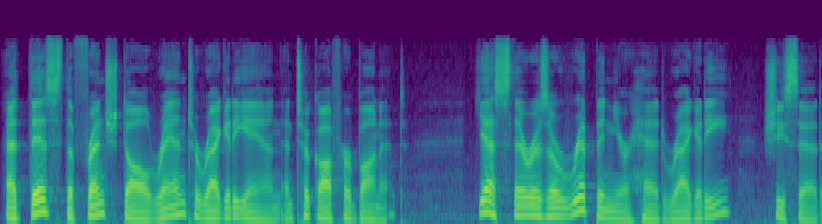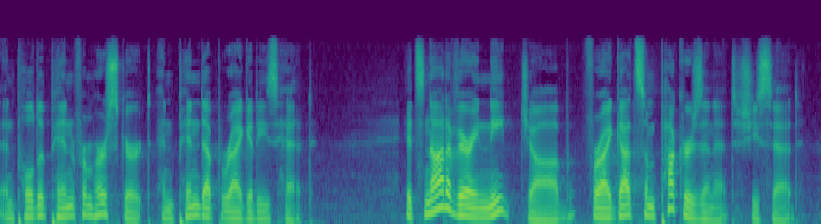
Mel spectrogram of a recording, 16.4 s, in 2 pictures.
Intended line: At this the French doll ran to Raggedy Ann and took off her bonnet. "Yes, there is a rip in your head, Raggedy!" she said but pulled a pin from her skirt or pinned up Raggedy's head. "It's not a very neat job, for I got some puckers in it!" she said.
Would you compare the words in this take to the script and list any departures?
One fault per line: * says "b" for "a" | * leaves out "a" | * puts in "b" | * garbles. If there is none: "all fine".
* says "and" for "but"
* says "and" for "or"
